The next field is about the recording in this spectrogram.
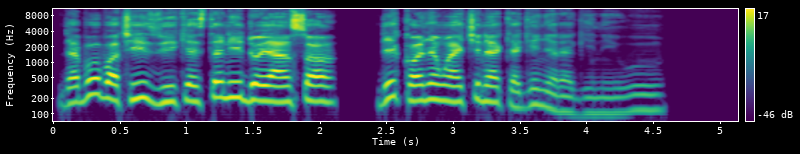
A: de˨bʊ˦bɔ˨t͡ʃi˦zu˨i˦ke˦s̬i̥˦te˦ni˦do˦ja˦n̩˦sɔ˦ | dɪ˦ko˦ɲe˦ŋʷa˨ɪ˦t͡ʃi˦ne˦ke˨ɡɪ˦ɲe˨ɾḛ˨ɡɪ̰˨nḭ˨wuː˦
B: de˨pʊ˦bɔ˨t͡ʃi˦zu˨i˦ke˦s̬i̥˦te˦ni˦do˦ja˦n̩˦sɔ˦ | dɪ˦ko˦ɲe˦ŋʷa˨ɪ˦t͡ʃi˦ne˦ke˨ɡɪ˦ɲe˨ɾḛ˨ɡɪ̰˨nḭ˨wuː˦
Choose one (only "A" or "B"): A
